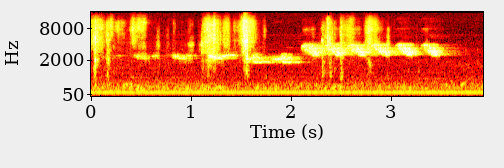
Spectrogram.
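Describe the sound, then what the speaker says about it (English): Birds chirp and tweet outdoors in quick bright bursts and sustained trills, fairly close, over a steady low hum with no voices. "Our birds around here apparently forgot to go to bed."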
